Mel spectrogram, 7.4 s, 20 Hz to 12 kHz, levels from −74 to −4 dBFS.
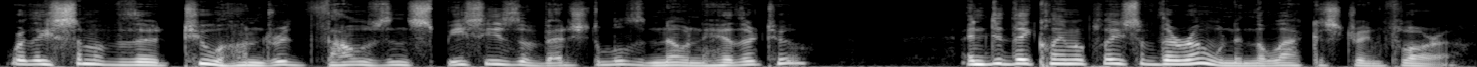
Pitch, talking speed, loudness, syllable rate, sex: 155 Hz, 210 wpm, -18 LUFS, 6.1 syllables/s, male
